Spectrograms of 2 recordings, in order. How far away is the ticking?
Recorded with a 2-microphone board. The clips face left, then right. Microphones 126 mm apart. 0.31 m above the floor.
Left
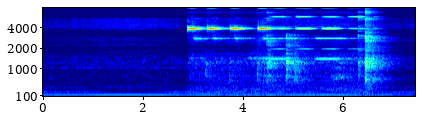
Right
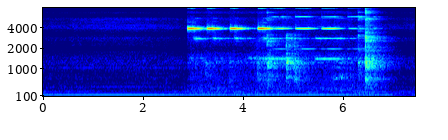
No ticking in this recording.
